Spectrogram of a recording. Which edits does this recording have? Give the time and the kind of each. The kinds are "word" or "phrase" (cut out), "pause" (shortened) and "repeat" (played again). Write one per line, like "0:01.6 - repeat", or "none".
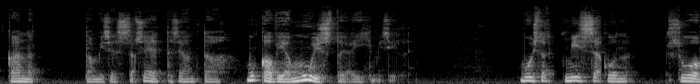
0:01.3 - word
0:05.5 - word
0:06.0 - word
